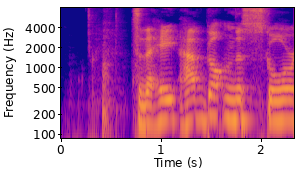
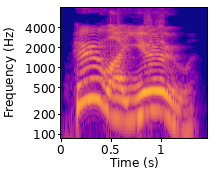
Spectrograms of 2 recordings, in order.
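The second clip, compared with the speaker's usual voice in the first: taunting who are you; 5 semitones higher, 4 dB louder, slower than usual. Retold or imitated. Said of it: "And he's like".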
